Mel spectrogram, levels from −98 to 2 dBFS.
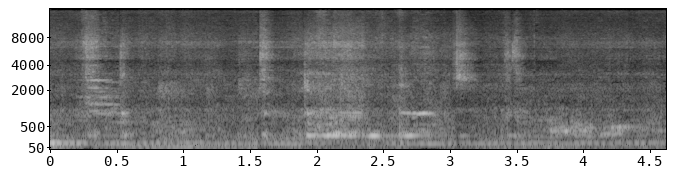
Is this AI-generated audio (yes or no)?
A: yes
